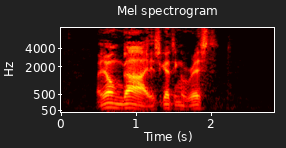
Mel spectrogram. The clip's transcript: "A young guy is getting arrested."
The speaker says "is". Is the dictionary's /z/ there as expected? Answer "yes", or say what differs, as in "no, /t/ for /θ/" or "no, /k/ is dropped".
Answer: yes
